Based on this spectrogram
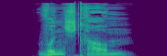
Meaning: dream, pipe dream
- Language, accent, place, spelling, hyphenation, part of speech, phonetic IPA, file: German, Germany, Berlin, Wunschtraum, Wunsch‧traum, noun, [ˈvʊnʃˌtʁaʊ̯m], De-Wunschtraum.ogg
